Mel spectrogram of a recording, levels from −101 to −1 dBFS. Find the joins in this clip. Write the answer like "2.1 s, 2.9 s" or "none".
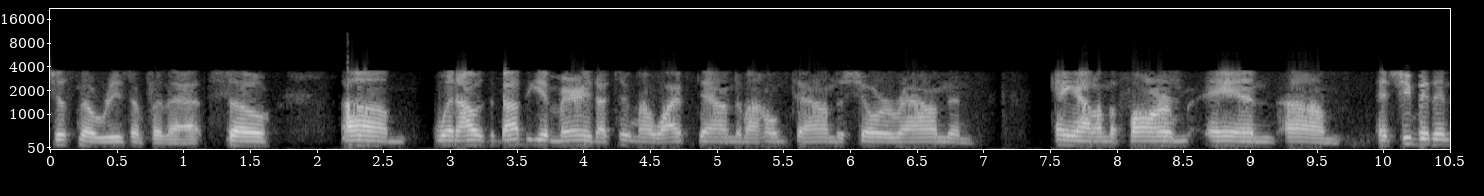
none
